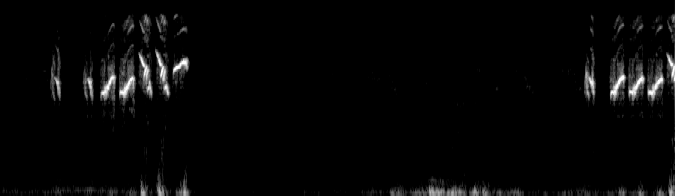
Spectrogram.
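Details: Double-collared seedeater, described as fast and strong, giving two bursts of rapid ringing chirps separated by a few seconds of near silence with a soft low rumble between them.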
